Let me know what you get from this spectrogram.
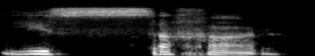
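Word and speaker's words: יששכר: that you're going to this indicates a doubling of this letter, and so you hold it a little bit. So instead of Issachar, it's Issachar. Issachar.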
